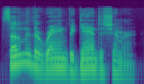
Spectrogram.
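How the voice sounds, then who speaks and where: A man narrating a scripted children's story in a measured, dramatic storytelling manner. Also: mid-range voice, lively intonation, no echo, studio quality.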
